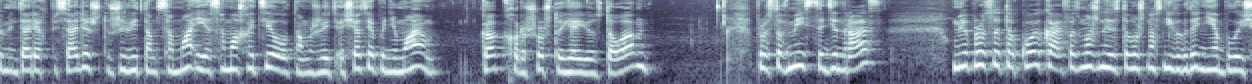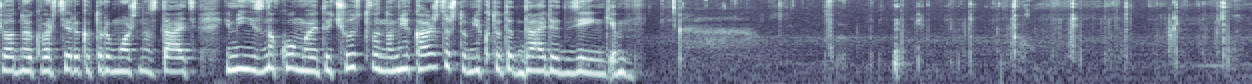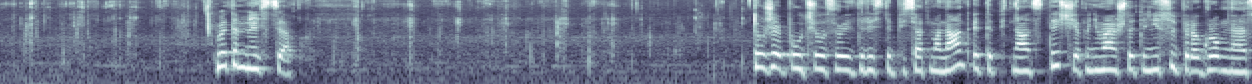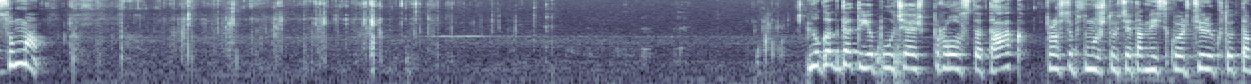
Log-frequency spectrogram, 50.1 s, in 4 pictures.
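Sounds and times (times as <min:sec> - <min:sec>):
chewing with wet mouth clicks: 0:19.0 - 0:27.3, 0:27.9 - 0:32.6, 0:38.2 - 0:43.1, 0:45.0 - 0:45.6.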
